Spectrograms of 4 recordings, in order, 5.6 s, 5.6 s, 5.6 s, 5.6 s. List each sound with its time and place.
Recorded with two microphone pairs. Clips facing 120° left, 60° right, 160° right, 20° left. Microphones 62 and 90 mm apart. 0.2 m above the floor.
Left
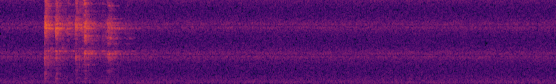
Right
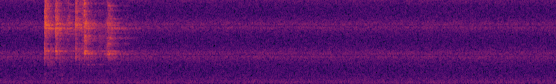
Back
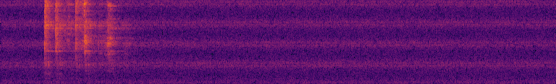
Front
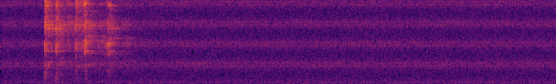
0.4 s cutlery clinking: 65° left, 3.5 m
